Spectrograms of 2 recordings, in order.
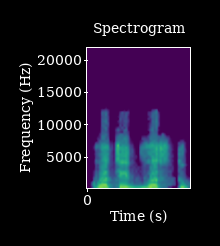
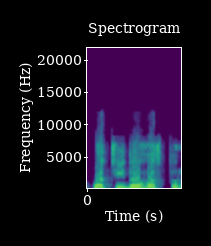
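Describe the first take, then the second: First: The first word ends in a bare consonant. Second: The first word ends with an added vowel. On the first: The speaker calls it right. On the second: The speaker calls it wrong.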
